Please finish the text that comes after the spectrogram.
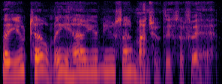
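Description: A man voicing an excitable gentleman investigator who speaks hastily and with emphasis. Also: sits high, normal speed, no room sound, pitched above the performer's own voice, heavily acted. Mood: emphatic. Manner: hasty, emphatic.

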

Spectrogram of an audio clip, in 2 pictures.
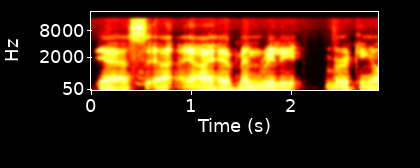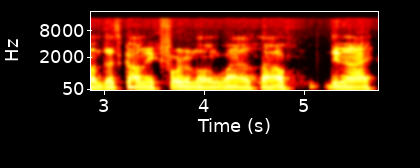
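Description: A man's voice: fairly low pitch, flat delivery, measured pace, no echo, muffled recording. A man with a Hungarian accent chatting casually as a guest artist on a show. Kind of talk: casual chat.

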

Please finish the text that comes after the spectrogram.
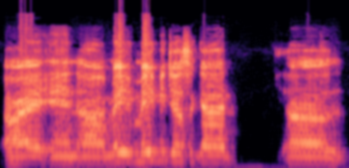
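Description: Male producer, casual coaching, sharp bright tone, webcam call. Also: a little high, steady tone, takes it slowly. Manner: probing questions, brainstorming aloud. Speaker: music producer. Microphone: webcam on a video call.

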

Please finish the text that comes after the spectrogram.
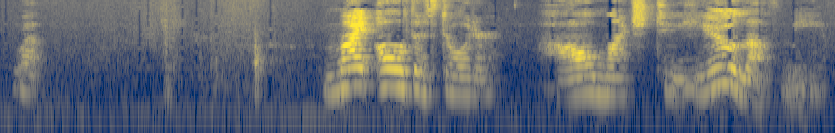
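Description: A woman's voice: mid-range voice, very slow, pushed and bright, voice pushed down, heavily acted. A woman voicing an indignant old king who scolds his daughter, recorded from a distance. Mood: commanding. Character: grumpy old king, a father demanding love. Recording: distant mic.

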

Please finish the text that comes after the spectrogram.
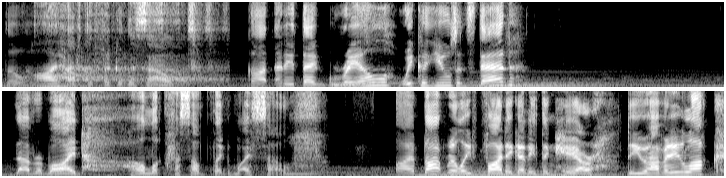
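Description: A woman's voice: mid-range voice, expressive, a little slow, noisy background, close to an everyday voice. A woman voicing an irritable, nerdy male cartoon anteater in an amateur comic dub, grumbling and sarcastic, dramatic when alarmed. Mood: grumbling, resigned. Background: music.

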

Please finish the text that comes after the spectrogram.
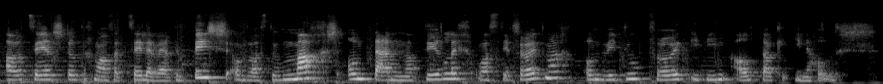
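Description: A woman's voice: mid-range voice, normal speed, hardly any pauses, a bit bright. A woman in her thirties with a Zurich Swiss German accent, hosting a podcast with a bubbly, upbeat manner. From Säuliamt, Canton of Zurich, Switzerland. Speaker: podcast host. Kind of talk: scripted podcast intro and casual chat. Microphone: video call. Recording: music playing behind the voice. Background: music.

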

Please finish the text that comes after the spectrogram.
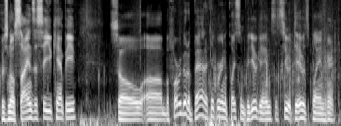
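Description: A man's voice: medium pitch, a little fast, darkish tone. A man hosting a casual camping vlog, chatting informally and using slang, recorded in and around a parked car. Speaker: vlog host. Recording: clear background car noise.

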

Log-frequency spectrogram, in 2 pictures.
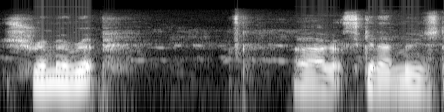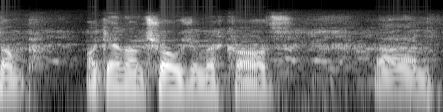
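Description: A man in his thirties with a slightly hoarse voice, chatting casually on a webcam at home and rambling with plenty of ums and uhs. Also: mid-range voice, slow pace, darkish tone. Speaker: vinyl collector vlogger. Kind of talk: casual chat. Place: small room at home. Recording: music playing in the room. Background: music playing.

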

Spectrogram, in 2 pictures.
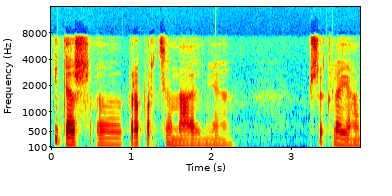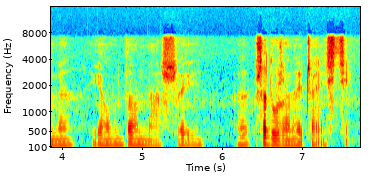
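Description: A woman calmly walking through a papercraft tutorial step by step, often pausing with drawn-out fillers as she works. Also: low-pitched, creaky, lo-fi sound. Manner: hesitant, full of drawn-out "e" fillers while working; calm, practical instructing.

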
